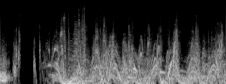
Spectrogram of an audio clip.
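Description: Heavily effects-processed logo audio. It cuts out briefly just after the start, then turns into a fast, jittery clatter of short clicks and wobbling, warbling pitch blips.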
